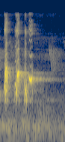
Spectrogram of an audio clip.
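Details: The decoy dok taeng bird gives a short song to call wild birds: four quick, sharp notes, then a thin whistle that trails off and fades. No other sound is heard.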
